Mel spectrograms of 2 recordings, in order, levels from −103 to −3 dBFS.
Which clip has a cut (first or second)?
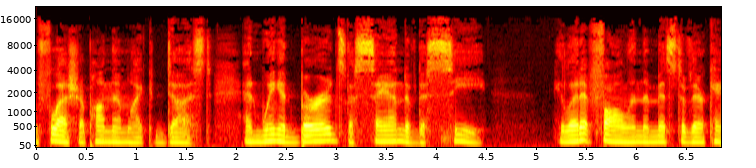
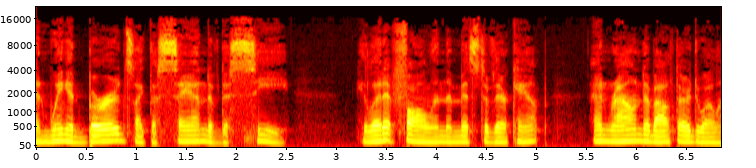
first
